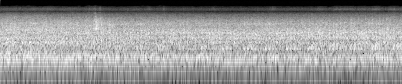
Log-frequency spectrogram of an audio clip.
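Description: A car drives by on the pavement.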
